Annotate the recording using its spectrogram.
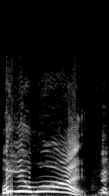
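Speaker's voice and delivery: mock, very high, exasperated, aggravated, snapping voice. Recounting a man pulling in beside her on the roadside, mock-aggravated. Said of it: "by then I was so aggravated".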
